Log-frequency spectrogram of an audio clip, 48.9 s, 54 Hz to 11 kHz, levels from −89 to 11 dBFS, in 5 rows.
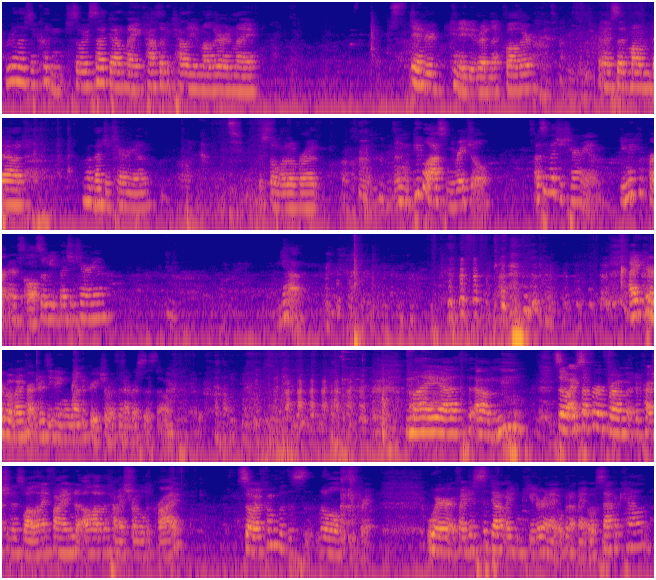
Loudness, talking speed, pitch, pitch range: -25 LUFS, 130 wpm, 190 Hz, 165-210 Hz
